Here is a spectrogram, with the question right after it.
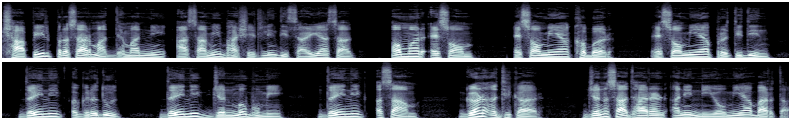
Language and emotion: Goan Konkani, neutral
